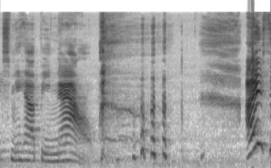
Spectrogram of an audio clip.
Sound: chuckles

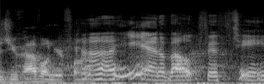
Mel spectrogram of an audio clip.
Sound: talking in background

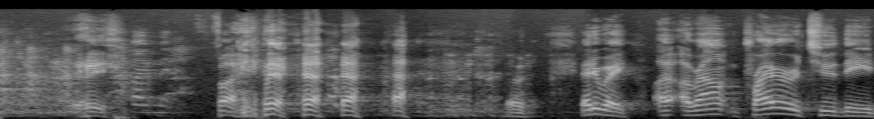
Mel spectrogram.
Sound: laughter

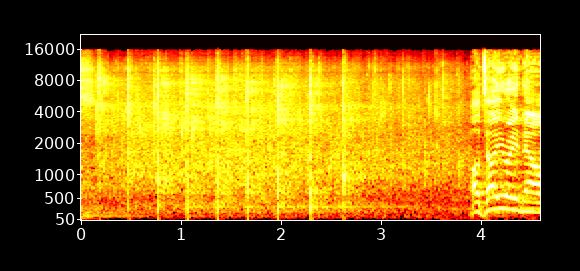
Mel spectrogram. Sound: audience applauds

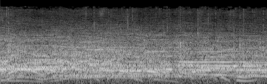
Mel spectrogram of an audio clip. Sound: audience shouts

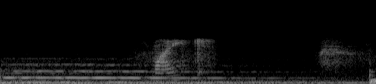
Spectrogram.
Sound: female voice continues

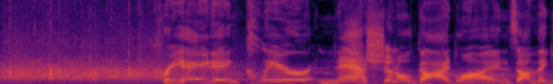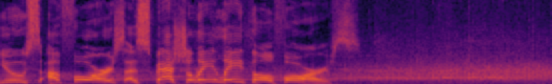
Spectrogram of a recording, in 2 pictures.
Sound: applause

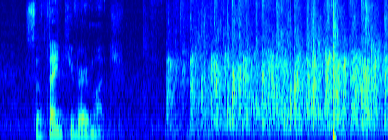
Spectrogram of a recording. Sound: applause

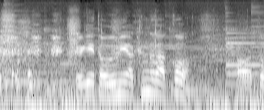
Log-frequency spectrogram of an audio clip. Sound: laughing

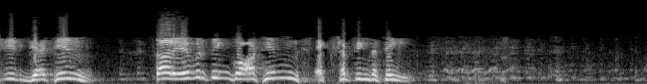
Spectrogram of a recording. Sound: laughter

